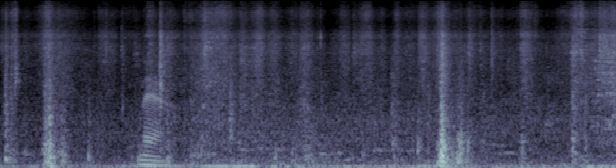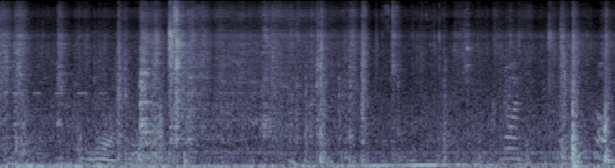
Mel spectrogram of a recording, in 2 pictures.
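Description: A brush dabs softly against a fingernail.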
